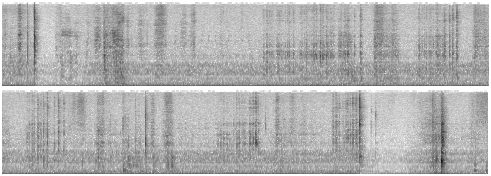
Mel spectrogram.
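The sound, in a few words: cutting recycled card for a Christmas card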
